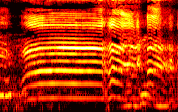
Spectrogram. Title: cute baby girl blood test procedure ll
